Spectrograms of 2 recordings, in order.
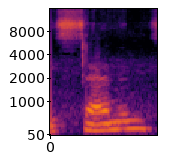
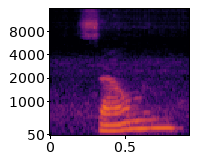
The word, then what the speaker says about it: salmon: I say salmon. Some people pronounce the L, salmon, which. I, Ooh. I know it's there, but yeah, I don't say it.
